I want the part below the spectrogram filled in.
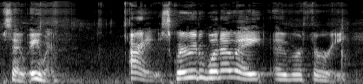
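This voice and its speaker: Lively, fairly quick speech from a woman over noticeable background noise. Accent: American. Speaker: math teacher. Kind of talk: lecture. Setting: outdoors.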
